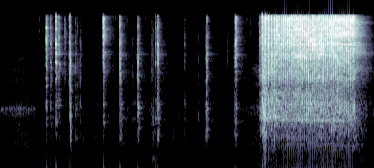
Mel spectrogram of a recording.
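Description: Bolts on an auto body part cart are tightened with a power tool, giving about ten short sharp bursts in an uneven rhythm, then a louder sustained whirr of about a second, close up and with no talk.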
